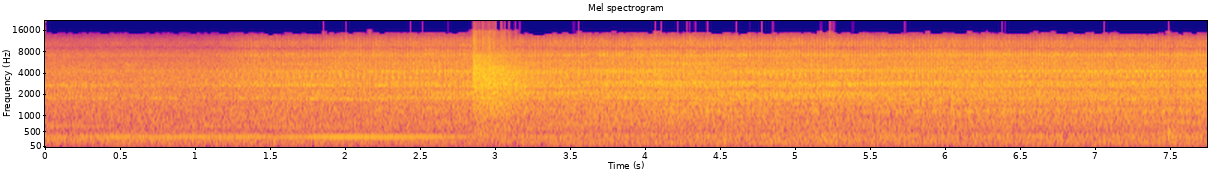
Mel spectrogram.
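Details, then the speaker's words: Acura/Honda J35 V6 on first start after crankshaft, main and rod bearing, thrust washer and oil pump replacement under the rod bearing recall; steady, even idle with smooth hiss, no knocking or ticking; a known exhaust leak, muffler and B-pipe pending; normal idle. "this car does have an exhaust leak we're installing a new muffler and B pipe on it if that's coming through that's what that noise is back here other than that the engine seems to be running okay"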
